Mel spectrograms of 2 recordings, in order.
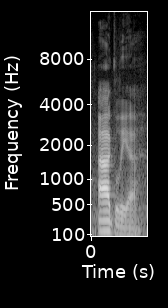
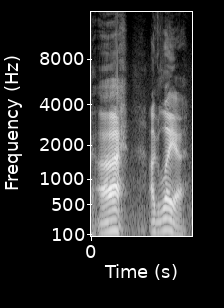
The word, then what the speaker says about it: Aglaia: Aglia. I'm sorry. Aglaia. I don't know why I keep defaulting that, because that's how I think it's said. It's spelled, and it's not.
